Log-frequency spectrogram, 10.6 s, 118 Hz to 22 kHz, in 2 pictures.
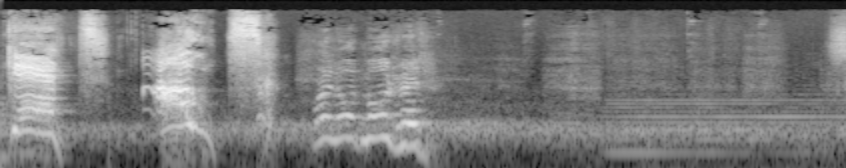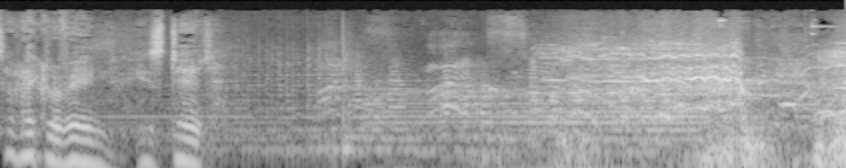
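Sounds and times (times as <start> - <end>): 
speech: 0.0 - 2.8, 5.2 - 7.6
horse neighing: 8.5 - 10.5.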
